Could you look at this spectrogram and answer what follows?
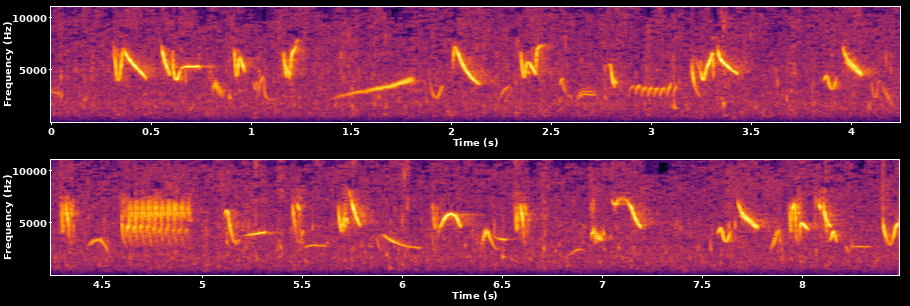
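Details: Tutor recording of a sanger bird for teaching other songbirds and young sangers. Dense, high-pitched chattering song of quick up-and-down whistled notes and short buzzy bursts runs nonstop, with gentle splashing water underneath.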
